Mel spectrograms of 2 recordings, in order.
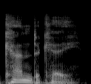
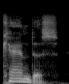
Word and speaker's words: Kandake: The title was cand. Greeks and Romans whose languages bent every foreign word into something they could pronounce called it candas.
